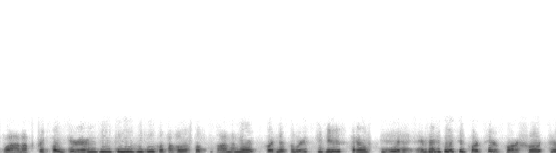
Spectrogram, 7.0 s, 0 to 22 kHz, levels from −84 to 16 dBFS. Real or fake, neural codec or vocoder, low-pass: fake; codec, 16 kHz, 0.5 kbps, FreqCodec, smaller model; 5.4 kHz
